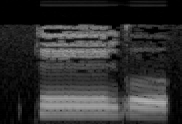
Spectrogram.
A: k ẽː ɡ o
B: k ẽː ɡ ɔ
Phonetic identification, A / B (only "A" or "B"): A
